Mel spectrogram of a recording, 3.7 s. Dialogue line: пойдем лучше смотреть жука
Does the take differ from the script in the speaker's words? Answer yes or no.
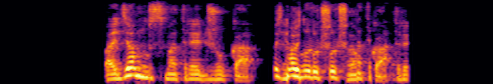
yes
